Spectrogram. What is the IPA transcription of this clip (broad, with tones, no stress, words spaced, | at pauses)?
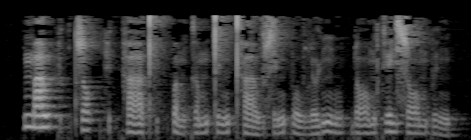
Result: maː˥wpɪ˧k̚ t͡sɔː˥k̚ hɪ˥k̚haː˧t̪ʰɪ˥k̚ pɐ˨˩mkɐ˨˧m t̪ɪ˨˥ŋt̪ʰaː˨˩wsɪ˨˥ŋ po˨˩wlɵ˨˥ɥŋuː˨p̚ lɔː˨mke˧jsɔː˨mpɪ˨˩ŋ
